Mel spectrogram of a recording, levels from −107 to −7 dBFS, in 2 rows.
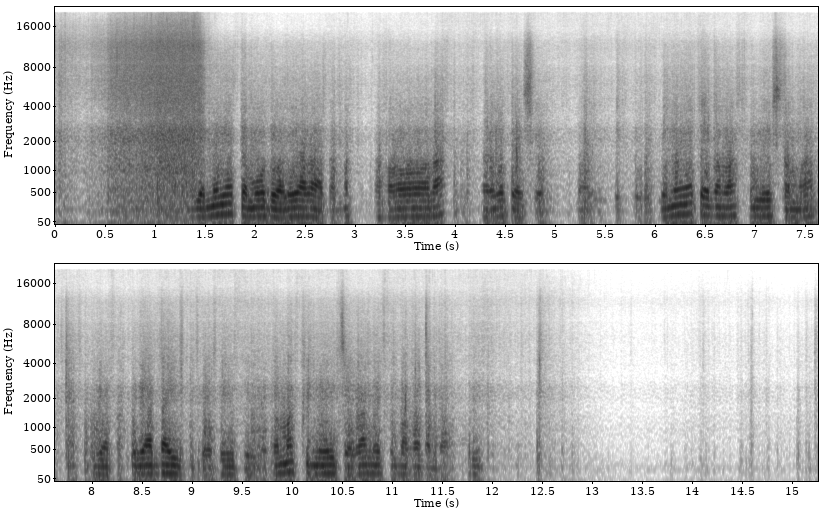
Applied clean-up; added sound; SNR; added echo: neural mask model RNNoise.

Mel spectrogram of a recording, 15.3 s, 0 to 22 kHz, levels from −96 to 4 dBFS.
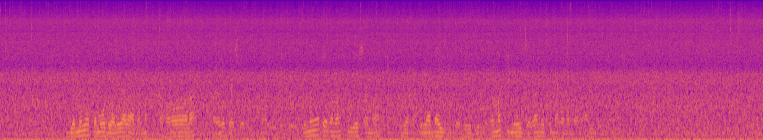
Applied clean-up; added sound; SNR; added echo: none; Rain; -3 dB; none.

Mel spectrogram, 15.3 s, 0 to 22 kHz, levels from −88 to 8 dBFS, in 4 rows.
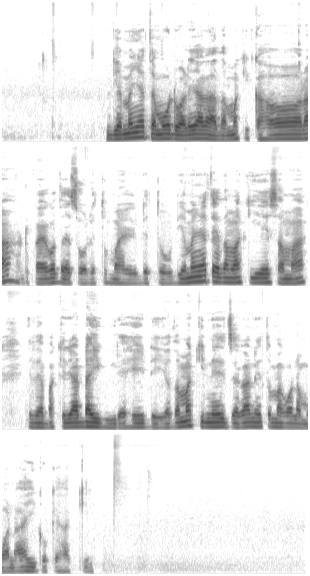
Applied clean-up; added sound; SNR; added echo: none; none; none; none.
